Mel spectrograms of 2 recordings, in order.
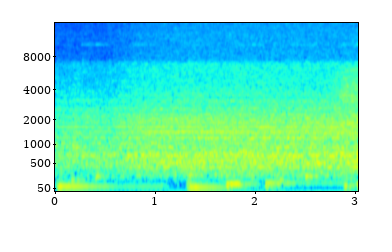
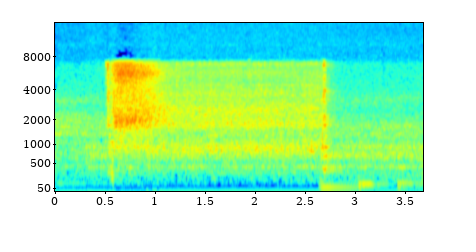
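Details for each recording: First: Ozito gas/gasless MIG welder being upgraded to a Euro connector: low mains hum switching on and off in short bursts over a steady hiss as the gas solenoid, wired through a 12 V relay, buzzes and hums; owner attributes it to overcurrent. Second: Ozito MIG welder after a Euro-plug upgrade, with current-limiting resistors fitted to the gas solenoid: two sharp bursts of steady hissing as the trigger opens the valve, each cutting off cleanly; shielding gas flows normally through the flow meter.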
